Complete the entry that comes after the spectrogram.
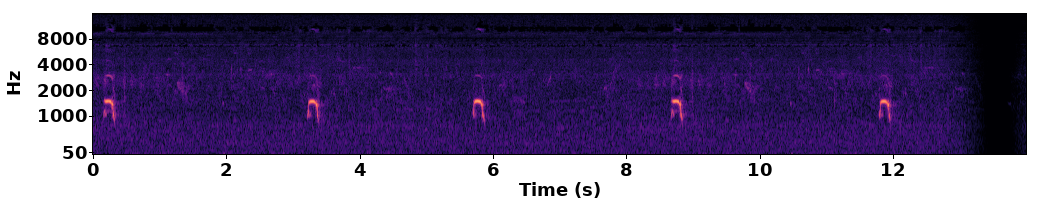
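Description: A bird calling: a short, clear down-slurred note repeated five times, about once every three seconds, over faint outdoor background hiss.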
